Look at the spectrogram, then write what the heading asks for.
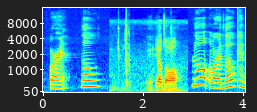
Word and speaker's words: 嘍: Okay, the last one for today is 啰 or low. 要走哦。 Lo or lo can be used to replace the modal particle le, adding a cheerful and relaxed tone. They are the same as le plus o.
